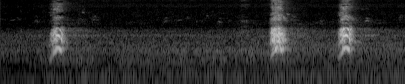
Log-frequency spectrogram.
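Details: Coyote yelping for its family and friends in the Rancho Sierra Vista open space, Newbury Park, Ventura County, heard from about a mile away; three sharp, bright yelps, one alone and then a close pair, over a quiet low rumble.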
